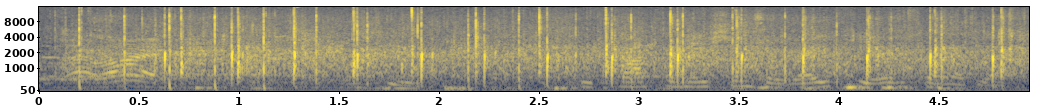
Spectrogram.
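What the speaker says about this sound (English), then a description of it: "Let's give them a big, huge round of applause" Audience applause fills a convention session's opening evening, steady clapping from a large crowd with voices and chatter mixed in over roughly five seconds.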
